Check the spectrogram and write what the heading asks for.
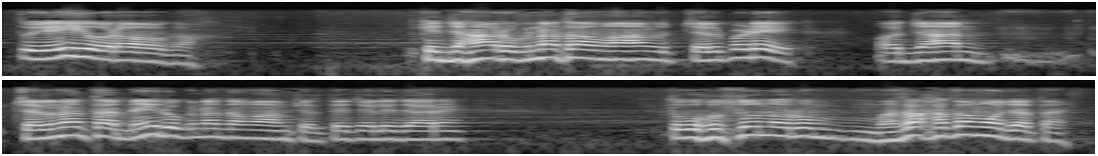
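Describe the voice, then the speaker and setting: A man with a Pakistani Urdu accent giving a religious lecture, asking the listeners questions and then answering them himself. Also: high voice. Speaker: Islamic lecturer.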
